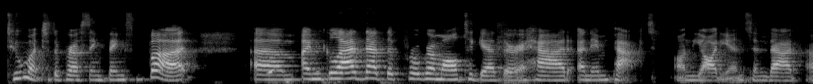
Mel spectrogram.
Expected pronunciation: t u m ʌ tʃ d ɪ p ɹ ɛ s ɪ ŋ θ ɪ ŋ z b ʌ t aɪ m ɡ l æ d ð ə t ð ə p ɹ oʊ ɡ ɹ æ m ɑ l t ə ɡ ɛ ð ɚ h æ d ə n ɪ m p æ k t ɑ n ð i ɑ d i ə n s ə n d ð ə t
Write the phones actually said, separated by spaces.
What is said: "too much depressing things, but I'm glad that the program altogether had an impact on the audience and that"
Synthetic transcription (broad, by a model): t u m ʌ tʃ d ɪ p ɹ ɛ s ɪ ŋ θ ɪ ŋ z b ʌ t aɪ m ɡ l æ d ð ə t ð ə p ɹ oʊ ɡ ɹ æ m ɑ l t ə ɡ ɛ ð ɚ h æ d ə n ɪ m p æ k t n ð i ɑ d i ə n s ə n ð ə t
